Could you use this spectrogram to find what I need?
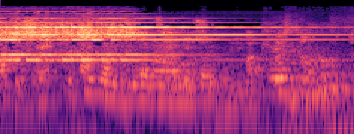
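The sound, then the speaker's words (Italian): An iPhone ringtone sounds as a bright electronic ring with sustained high tones, while a person talks over it and the ringing fades partway through. “Ma questo brutto squillo che c'è. Sì, ragazzi, le sorprese dell'iPhone.”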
